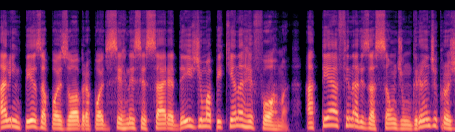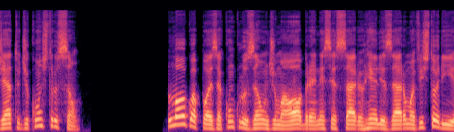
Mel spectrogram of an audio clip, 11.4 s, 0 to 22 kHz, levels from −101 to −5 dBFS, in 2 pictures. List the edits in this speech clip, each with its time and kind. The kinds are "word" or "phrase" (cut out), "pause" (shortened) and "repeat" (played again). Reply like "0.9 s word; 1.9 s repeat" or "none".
none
